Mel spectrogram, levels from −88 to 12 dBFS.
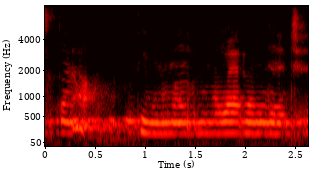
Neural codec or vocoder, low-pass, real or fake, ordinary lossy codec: codec, 16 kHz, 2 kbps, FreqCodec, smaller model; none; fake; none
